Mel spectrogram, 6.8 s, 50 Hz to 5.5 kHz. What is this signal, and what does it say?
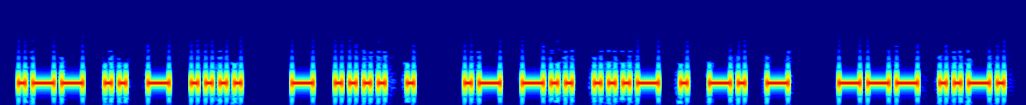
Morse code, heard as a keyed tone, about 25 wpm, 600 Hz. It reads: WITH THE ADVENT OF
